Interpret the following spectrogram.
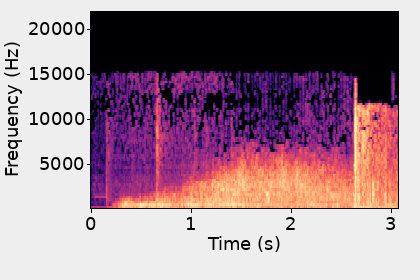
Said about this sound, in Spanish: Aviones e impactos de bombas de esta misma mañana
